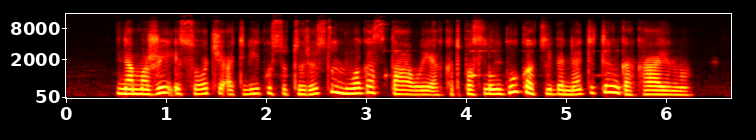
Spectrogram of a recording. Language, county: Lithuanian, Šiauliai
